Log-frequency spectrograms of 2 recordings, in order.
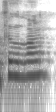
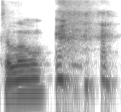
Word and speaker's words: Tulum: Fucking It's on Tulum. Saloon. Tulum. I pronounced it wrong. Nah, that's where you be at, Tulum.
